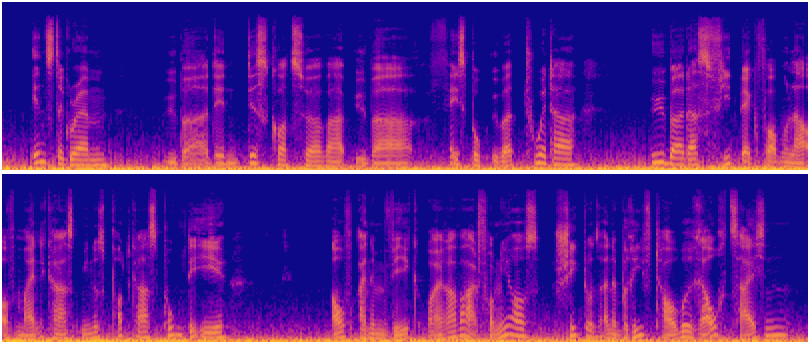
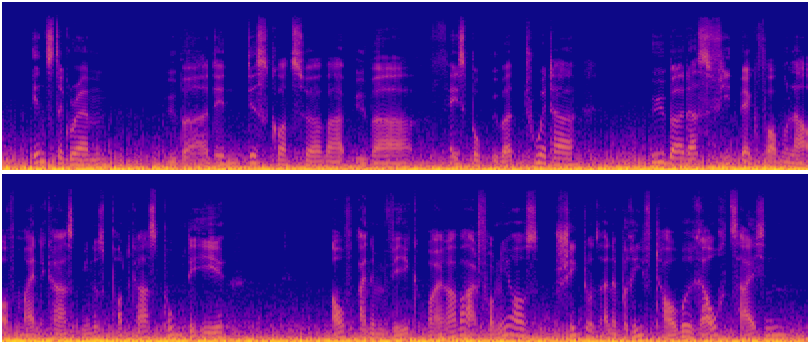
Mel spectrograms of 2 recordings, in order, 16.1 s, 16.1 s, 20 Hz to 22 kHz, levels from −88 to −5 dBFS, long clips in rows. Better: first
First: wind noise on the microphone; occasional gusts; 15 dB below the speech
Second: wind noise on the microphone; heavy; 6 dB below the speech

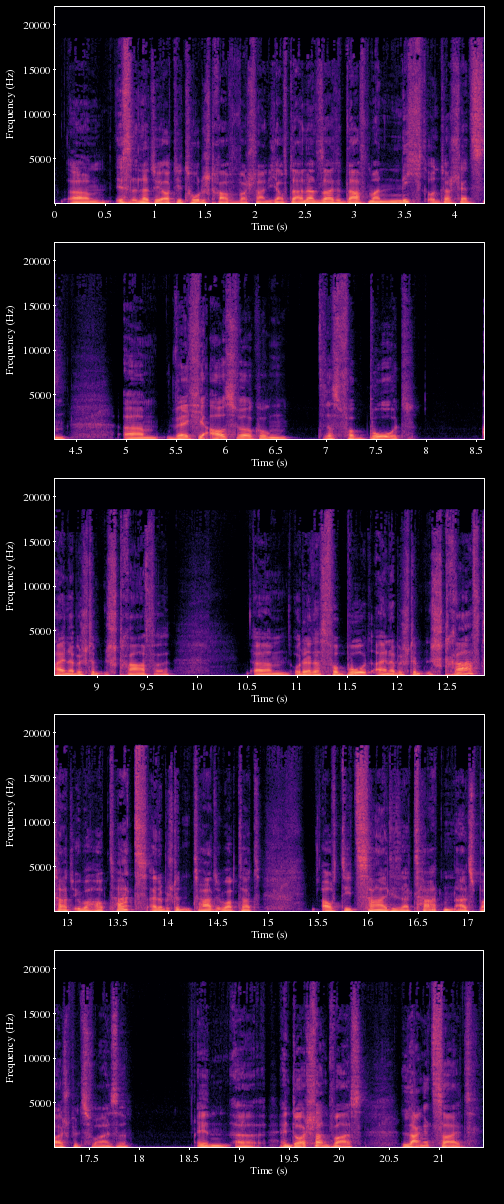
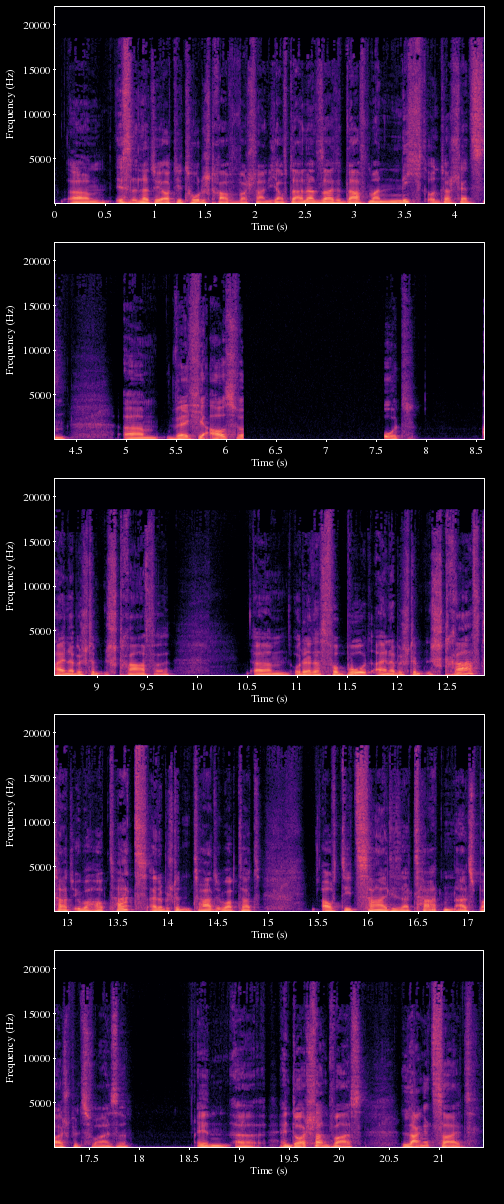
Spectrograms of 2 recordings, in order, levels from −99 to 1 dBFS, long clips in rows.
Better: first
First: none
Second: audio cutting out; at 6 s for 1.5 s

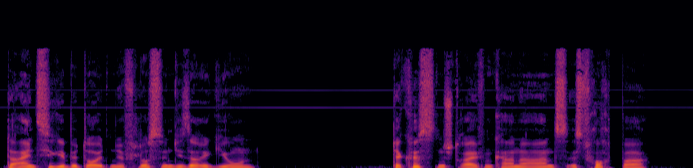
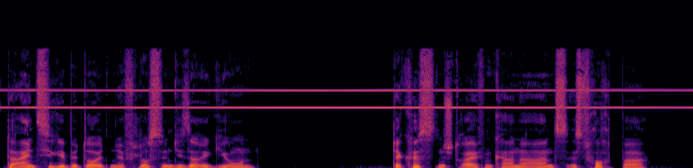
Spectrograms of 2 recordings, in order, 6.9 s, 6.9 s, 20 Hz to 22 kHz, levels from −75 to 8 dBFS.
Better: first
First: high-pitched whine; faint; throughout; 8 kHz, 35 dB below the speech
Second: high-pitched whine; loud; throughout; 8 kHz, 6 dB below the speech

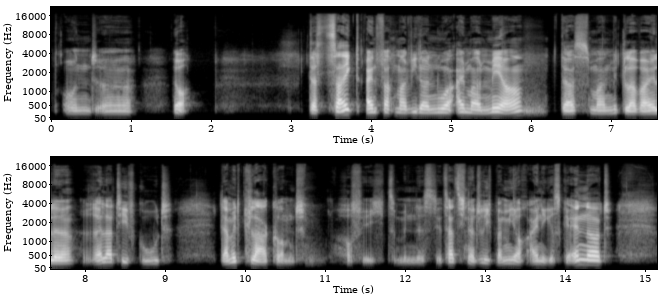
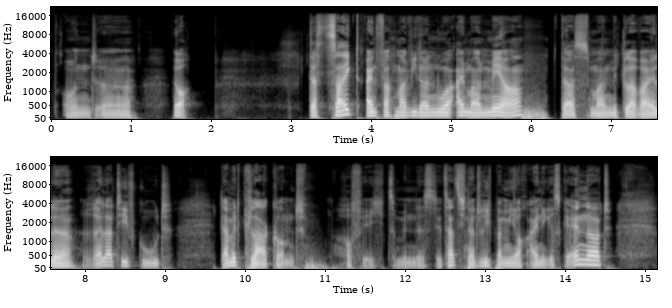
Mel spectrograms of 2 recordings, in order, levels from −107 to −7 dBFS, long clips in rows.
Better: second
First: thin; somewhat; fading below 300 Hz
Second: none

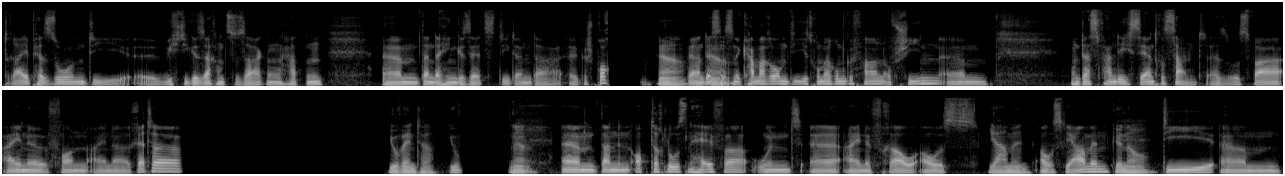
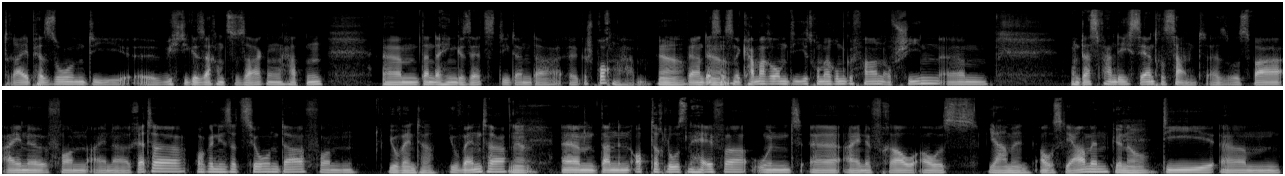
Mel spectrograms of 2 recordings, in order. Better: second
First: audio cutting out; at 6 s, at 15 s for 2 s and at 17 s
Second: none

